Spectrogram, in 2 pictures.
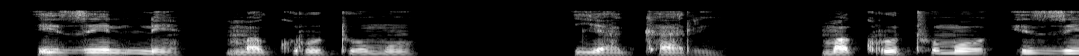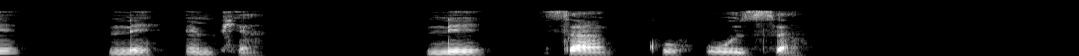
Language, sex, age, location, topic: Swahili, male, 36-49, Nakuru, finance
